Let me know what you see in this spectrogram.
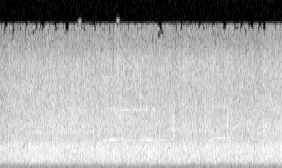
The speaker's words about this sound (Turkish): Ve hep beraber alkışlar mıyız Sayın Başkanımıza?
